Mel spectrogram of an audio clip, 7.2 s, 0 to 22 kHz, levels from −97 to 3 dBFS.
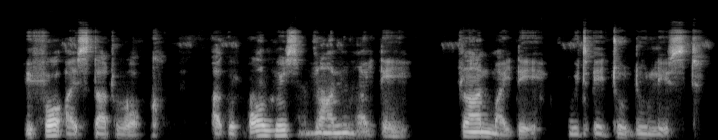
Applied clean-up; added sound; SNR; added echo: neural mask model Resemble Enhance denoiser.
